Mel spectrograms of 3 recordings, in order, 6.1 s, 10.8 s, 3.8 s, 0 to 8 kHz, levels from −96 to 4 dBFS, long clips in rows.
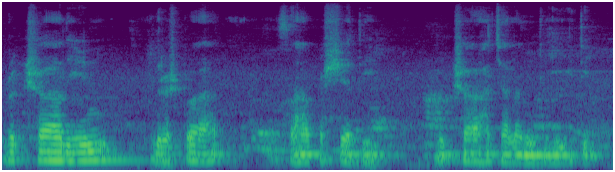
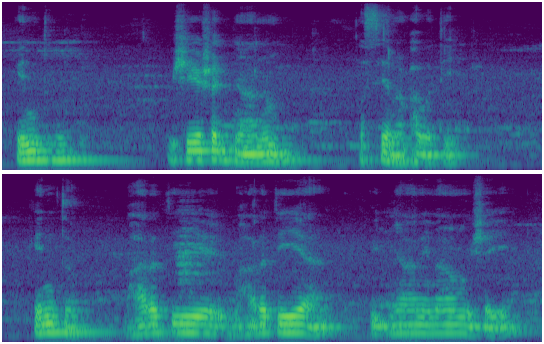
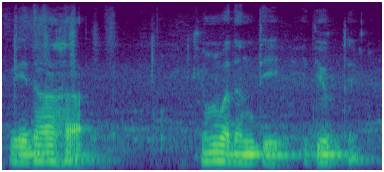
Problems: background sounds at intervals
